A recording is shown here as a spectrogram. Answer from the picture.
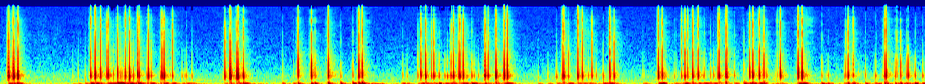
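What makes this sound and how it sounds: Long manicured nails and fingertips scratch and press the sticky, glossy surface of a hand-sized yellow mango toast squishy toy, made of solid soft polyurethane foam and lying flat. Short bursts of crackly, tacky scratching repeat in quick clusters over a steady low hum. Each burst stops dry, with no ring.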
